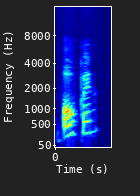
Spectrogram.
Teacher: we hold our o's out a little longer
